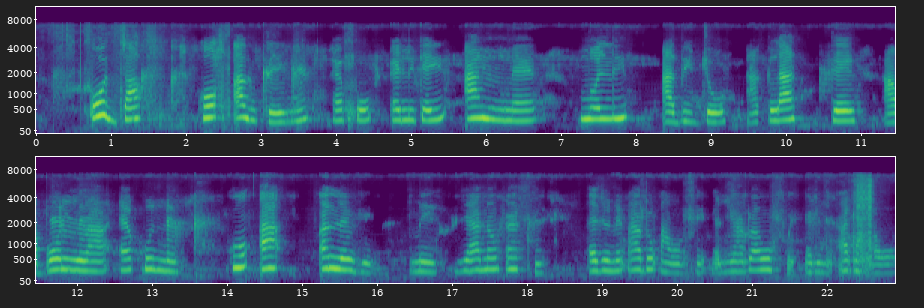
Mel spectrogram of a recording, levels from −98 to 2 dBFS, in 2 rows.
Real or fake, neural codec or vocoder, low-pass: fake; codec, 16 kHz, 4 kbps, X-Codec, HuBERT features, trained on LibriSpeech; 7.2 kHz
